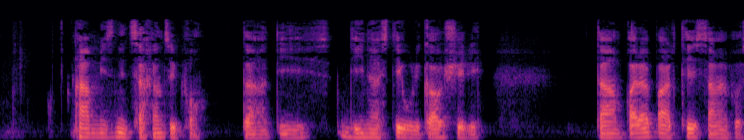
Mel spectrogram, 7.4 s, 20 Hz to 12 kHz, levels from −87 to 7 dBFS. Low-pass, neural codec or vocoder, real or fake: 7.2 kHz; none; real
